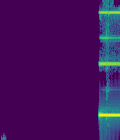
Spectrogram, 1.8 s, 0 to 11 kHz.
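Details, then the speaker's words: Gree DC inverter AC outdoor PCB with E6 error: steady high-pitched multimeter continuity tone across the microprocessor supply capacitor; microprocessor fully shorted, so the SMPS supply won't switch on. "तो macro processor जिसका हो गया शॉर्ट, इसीलिए जो SMPS supply है इसकी, वो जो है वो ऑन इसको नहीं होने दे रही, क्योंकि आगे से ये शॉर्ट, फुल शॉर्ट है।"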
